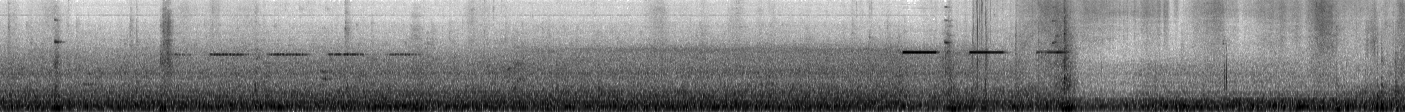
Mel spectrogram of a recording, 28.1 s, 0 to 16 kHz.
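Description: Duewag B80D light rail car running between stops: a steady drone of drive hum and wheel-on-rail noise. Two runs of short, high electronic beeps sound over it, five a few seconds in and three more about two-thirds of the way through. Right after the second run, the higher rushing noise drops away suddenly.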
